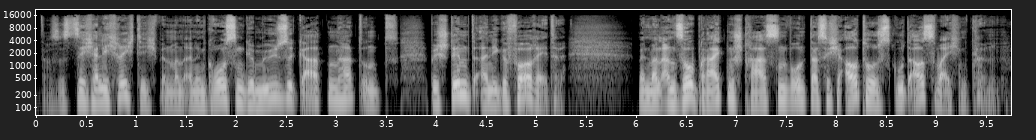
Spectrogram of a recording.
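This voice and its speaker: A polite, earnest man in a children's audio drama. His medium-pitched voice is measured and persuasive, recorded very dry. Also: expressive, no room sound. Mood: pleading, serious. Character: earnest, polite, persuasive everyman with bold ideas.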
